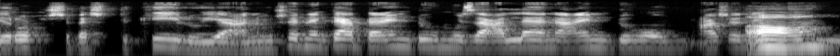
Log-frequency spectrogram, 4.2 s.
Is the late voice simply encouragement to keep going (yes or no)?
yes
